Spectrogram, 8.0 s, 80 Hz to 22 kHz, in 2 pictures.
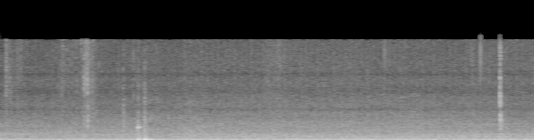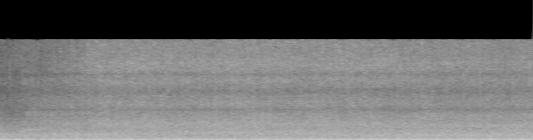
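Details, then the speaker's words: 2001 Nissan Maxima A33 3.0 V6, automatic, bonnet open: even smooth idle hum, no misses, knocks or ticking, one brief clunk; owner says it runs evenly and doesn't burn oil; normal idle. "он работает ровно в метро и ключевые длины масло не жрет"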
